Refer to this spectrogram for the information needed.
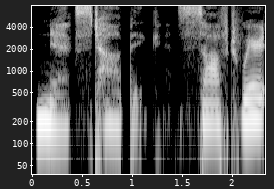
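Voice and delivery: slow whispered announcement. Acted. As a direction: hush it like a secret.

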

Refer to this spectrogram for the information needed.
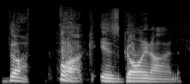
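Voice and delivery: slow, spaced-out bafflement; stunned disbelief. Retold or imitated. Player sees friend's name on banner, stunned. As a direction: draw each word out as if dumbfounded.

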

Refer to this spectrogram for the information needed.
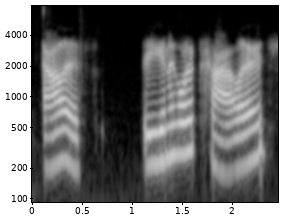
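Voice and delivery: imitated Minnesota family accent. Family asks Alice about college, imitated Minnesota accent. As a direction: put on a Minnesotan relative's accent. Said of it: "I didn't have an accent".

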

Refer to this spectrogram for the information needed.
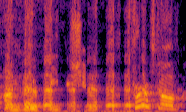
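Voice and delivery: high, laughing outburst. Real, not acted. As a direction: burst out laughing while talking. Laughing outburst after impression.

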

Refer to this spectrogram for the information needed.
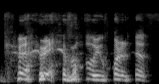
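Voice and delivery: slow, laughing through the words; laughing admission. Real, not acted. Answering the co-host about being sober, laughing. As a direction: chuckle it out, conceding the point. Admits drunk fault, laughing.

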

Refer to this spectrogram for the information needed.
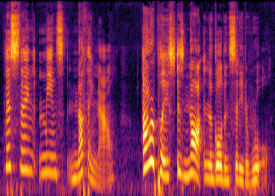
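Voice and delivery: high, sharp princess voice; a proud girl brushing it off; haughty princess. A narrator's reading. Azula dismisses headpiece.

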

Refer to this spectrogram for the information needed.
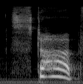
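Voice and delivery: high-pitched call to halt; crying out. A narrator's reading. Violet calls to the islanders as the children approach, crying out. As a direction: call out a high, urgent stop. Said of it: "Violet cried when they were close enough".

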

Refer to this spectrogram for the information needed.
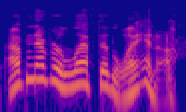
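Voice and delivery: very high-pitched, incredulous protest; mock indignant. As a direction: imitate a friend squeaking in disbelief. Friend's indignant comeback, retold.

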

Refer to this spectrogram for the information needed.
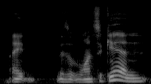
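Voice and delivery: usual speaking voice

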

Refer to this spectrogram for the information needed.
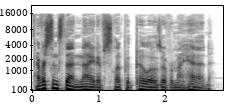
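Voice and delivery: ordinary delivery, nothing marked

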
